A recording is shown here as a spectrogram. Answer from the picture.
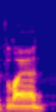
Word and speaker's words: Vlad: Sinzar, how would you pronounce it? I've always said Vlad. Vlad. Okay. We're going with Okay, so it's Vlad. then. It's Vlad, yeah. Okay.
